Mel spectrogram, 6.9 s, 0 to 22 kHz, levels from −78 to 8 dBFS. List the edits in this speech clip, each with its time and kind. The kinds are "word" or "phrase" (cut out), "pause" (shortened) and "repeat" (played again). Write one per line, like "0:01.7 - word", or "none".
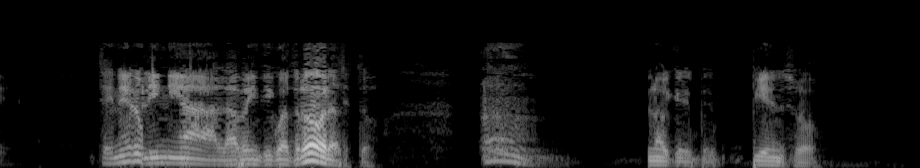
0:01.1 - word
0:02.6 - word
0:04.9 - phrase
